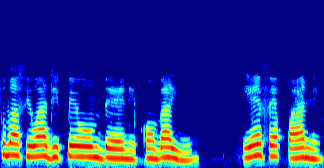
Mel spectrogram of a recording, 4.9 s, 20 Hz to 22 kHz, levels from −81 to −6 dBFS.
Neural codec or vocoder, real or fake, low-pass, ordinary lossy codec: none; real; 5.4 kHz; none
